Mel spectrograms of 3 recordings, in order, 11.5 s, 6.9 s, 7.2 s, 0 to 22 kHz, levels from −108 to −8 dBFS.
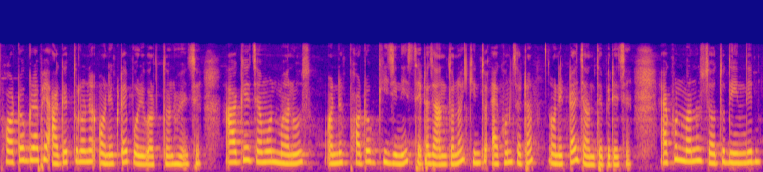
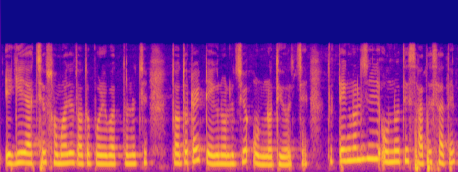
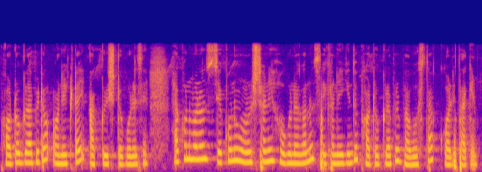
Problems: constant background noise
